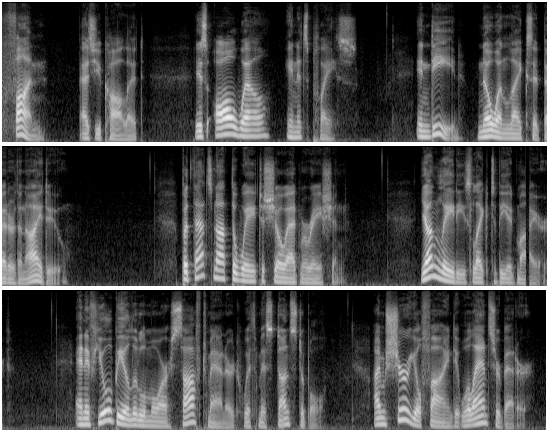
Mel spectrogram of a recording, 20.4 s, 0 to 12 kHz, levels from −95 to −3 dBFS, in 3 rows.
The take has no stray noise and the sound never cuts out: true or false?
false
